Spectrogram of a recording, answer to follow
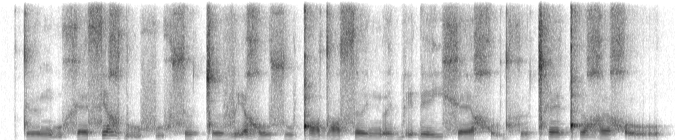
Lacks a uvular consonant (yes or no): no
